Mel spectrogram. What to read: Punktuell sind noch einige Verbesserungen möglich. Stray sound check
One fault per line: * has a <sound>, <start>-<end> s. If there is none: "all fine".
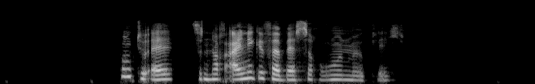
all fine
